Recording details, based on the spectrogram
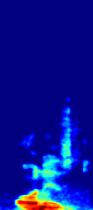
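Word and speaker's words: honest: করতাম তাহলে কি বলতাম অনেস্ট বলতাম হয় কিনা অনেস্ট কিন্তু ওটা হনেস্ট তো না ওটার উচ্চারণটা কি বললাম অনেস্ট যেমন ওযে এম এম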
